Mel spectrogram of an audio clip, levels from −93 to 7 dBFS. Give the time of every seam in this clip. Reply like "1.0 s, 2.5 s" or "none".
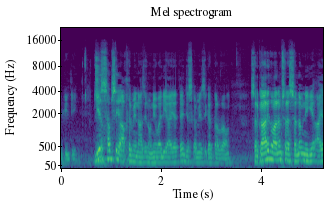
none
